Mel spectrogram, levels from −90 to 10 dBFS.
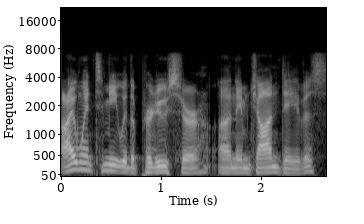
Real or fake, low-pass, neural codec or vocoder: real; 7.2 kHz; none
